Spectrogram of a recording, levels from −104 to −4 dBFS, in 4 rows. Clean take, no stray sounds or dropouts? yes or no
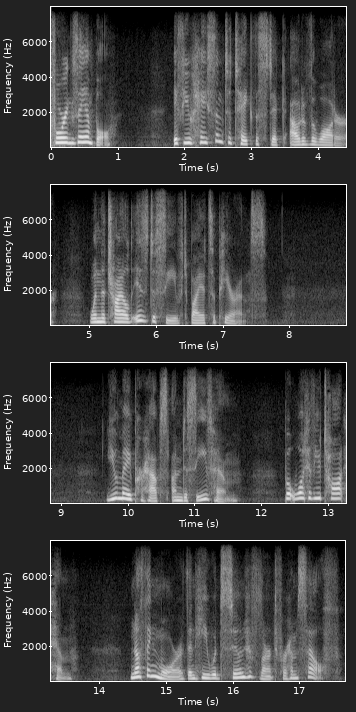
yes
